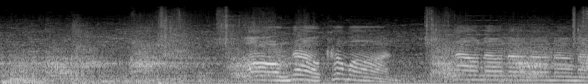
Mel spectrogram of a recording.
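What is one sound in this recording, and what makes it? A wolf snarls and growls loudly.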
